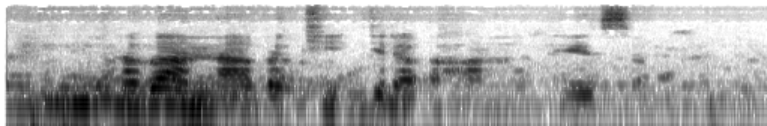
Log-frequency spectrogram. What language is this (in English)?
Kinyarwanda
